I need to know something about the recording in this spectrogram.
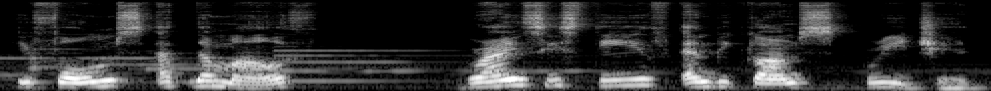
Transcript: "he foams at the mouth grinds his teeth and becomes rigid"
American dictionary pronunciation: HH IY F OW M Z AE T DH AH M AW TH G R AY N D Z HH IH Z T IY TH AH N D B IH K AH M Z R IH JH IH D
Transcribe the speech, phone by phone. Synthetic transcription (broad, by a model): HH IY F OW M S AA T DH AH M AW TH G R AY N D S HH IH S T IY TH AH N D B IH K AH M S R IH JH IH D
